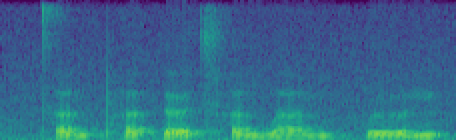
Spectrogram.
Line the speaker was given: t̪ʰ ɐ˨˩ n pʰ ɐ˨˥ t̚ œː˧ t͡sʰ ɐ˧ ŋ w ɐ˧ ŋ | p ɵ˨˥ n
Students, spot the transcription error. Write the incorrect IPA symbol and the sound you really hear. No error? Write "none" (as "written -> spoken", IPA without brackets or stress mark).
none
